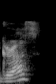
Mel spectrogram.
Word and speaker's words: Graz: Al-Baghdadi, who is the research physician at Medical University of Graz in Australia, how do you pronounce Graz? Is it Graz?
